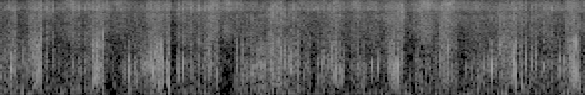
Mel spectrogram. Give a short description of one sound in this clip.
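Footsteps crunch in deep snow at a steady walking pace.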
